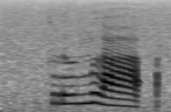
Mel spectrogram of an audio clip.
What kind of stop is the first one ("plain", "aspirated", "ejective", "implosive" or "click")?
plain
